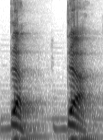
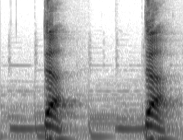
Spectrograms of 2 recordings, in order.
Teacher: So you're touching the tip of your tongue to the roof of your mouth but you also need to remember that there's a sound, a vibration that comes from your throat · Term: D sound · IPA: /d/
